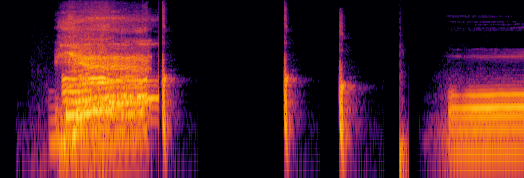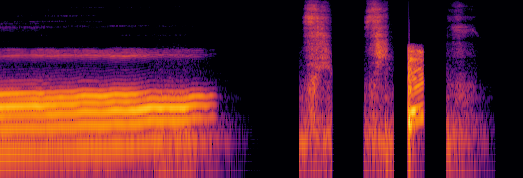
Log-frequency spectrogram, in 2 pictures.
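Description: Cartoon voice sounds and sound effects: a loud, strained cry about half a second in, then three short pops, then one long held vocal note that slowly rises in pitch for about three seconds. Several short sounds follow near the end.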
